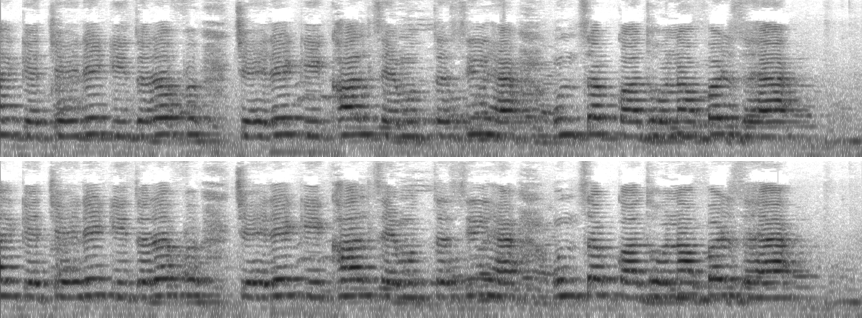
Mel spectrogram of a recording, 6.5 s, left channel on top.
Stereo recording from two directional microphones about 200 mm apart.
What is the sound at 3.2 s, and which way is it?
Child singing, 15° right (ahead or behind).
